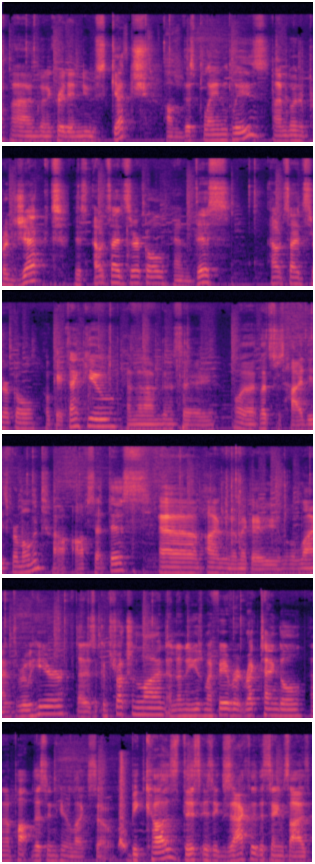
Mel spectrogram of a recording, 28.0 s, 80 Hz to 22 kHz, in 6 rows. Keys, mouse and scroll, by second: 17.9 l.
